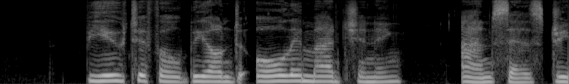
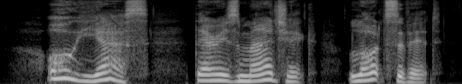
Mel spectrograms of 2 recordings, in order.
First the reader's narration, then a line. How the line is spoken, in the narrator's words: Felicity exclaims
